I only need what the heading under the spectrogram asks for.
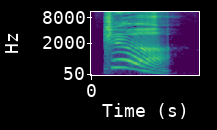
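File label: "zhe4", Mandarin Chinese; 这; この、これ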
